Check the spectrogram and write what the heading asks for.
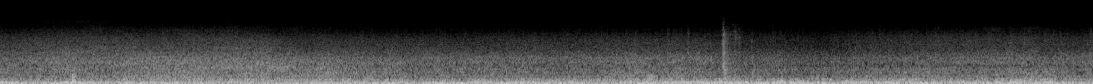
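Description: Steady wind and road noise from a bicycle riding along a city street, rumbling heavily in the low end on the camera's microphone. A short click sounds about seven seconds in.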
